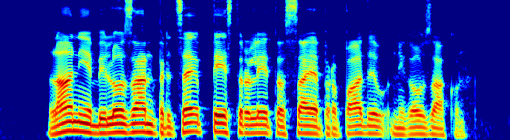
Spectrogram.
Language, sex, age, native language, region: Slovenian, male, 30-49, Slovenian, Savinja region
